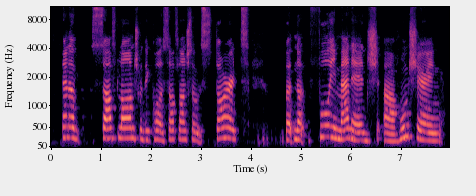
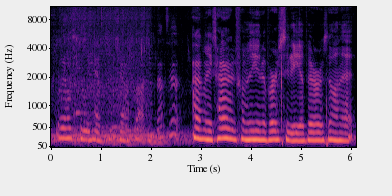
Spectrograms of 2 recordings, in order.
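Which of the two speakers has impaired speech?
The second: Parkinson's disease; about 16 years since diagnosis.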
